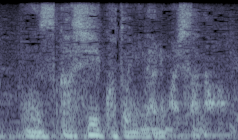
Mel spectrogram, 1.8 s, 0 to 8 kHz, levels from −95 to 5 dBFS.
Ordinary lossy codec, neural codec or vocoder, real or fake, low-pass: none; none; real; 7.2 kHz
